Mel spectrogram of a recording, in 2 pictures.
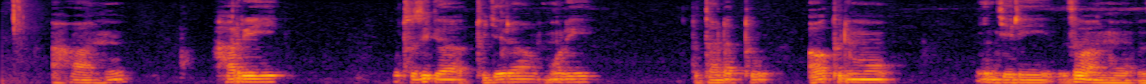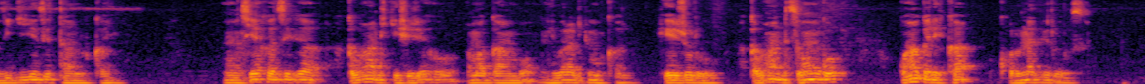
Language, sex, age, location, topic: Kinyarwanda, female, 18-24, Huye, health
